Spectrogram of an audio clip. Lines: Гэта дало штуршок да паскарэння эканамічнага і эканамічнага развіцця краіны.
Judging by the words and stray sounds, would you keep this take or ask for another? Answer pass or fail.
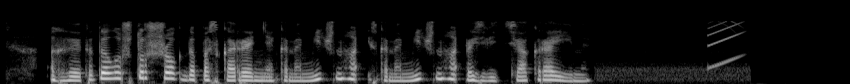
fail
